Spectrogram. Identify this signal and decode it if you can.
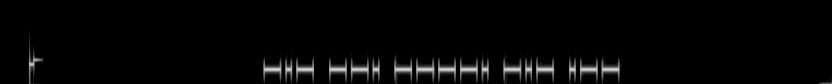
Morse code, heard as a keyed tone, about 22 wpm, 700 Hz. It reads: KG9KW
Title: USA Call Signs - 5 Characters - 22wpm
